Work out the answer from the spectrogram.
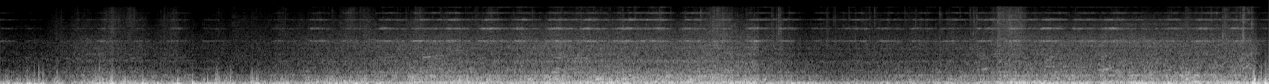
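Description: Passenger train coach running along the track, heard through an open window: a heavy, steady rumble of wheels on rails with a thin high whine held above it.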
